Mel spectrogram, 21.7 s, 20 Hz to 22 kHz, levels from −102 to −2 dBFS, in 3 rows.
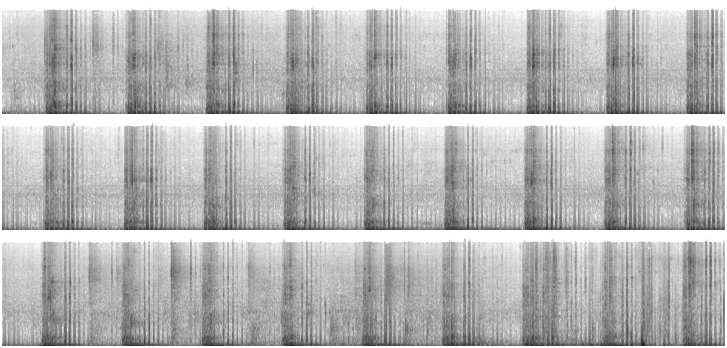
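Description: From start to finish there's buffer tearing: a rattly buzz at 21.5 Hz, which fits a 2048-sample buffer, where roughly a third of each block repeats audio from about a fifth of a second earlier. Sample clock jitter also runs throughout. A wobbly converter clock, off by something like 7 microseconds, leaves a rough hiss about 20 dB under the signal that swells on loud, bright passages.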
